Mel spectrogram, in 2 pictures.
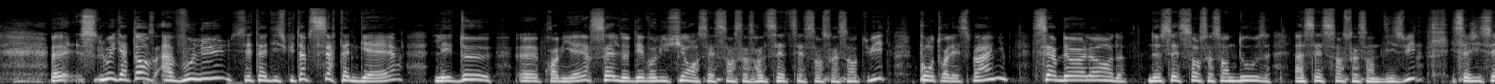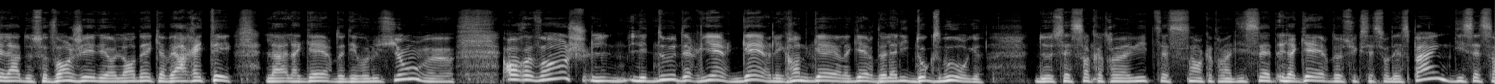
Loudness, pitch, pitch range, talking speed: -17 LUFS, 160 Hz, 145-190 Hz, 135 wpm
